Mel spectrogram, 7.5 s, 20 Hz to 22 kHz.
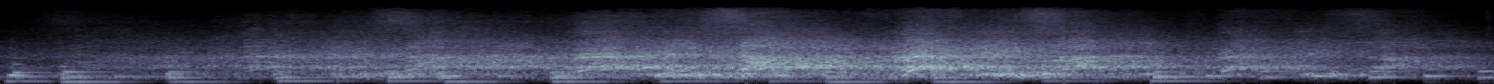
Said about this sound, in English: Does the sound of those 18,000 people screaming at you or booing you, does it sound any different than it sounded when you started in 1991? Yeah, there's a little more anger involved.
